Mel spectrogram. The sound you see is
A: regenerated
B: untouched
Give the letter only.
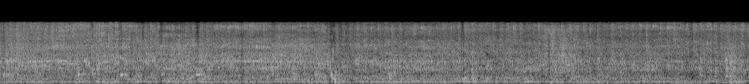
A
